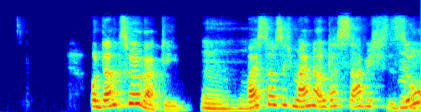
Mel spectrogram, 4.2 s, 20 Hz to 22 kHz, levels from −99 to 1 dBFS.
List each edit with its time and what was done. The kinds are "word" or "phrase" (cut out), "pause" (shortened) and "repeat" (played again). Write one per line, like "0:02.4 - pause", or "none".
0:02.0 - pause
